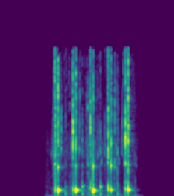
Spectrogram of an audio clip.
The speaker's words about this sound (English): Knock on door. Angry.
